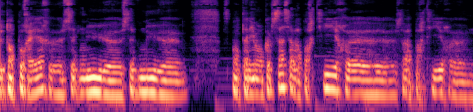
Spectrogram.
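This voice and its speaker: At a very slow pace, a man speaks in a medium-pitched, dark, mellow voice with flat, monotone intonation. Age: 60s. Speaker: retired engineer, patient with pulsatile tinnitus. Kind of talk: testimony. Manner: halting, many hesitations.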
